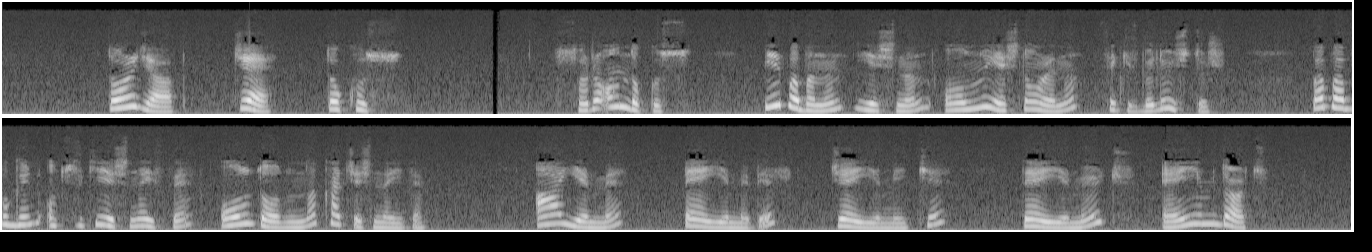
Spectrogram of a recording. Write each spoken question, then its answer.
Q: Baba bugün 32 yaşında ise oğlu doğduğunda kaç yaşındaydı?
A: Doğru cevap A 20.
